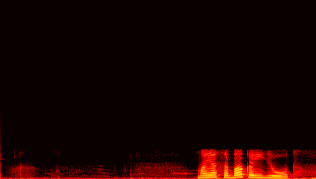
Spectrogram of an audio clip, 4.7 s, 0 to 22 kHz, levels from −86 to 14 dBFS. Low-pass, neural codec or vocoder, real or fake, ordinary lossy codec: 3.6 kHz; none; real; none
